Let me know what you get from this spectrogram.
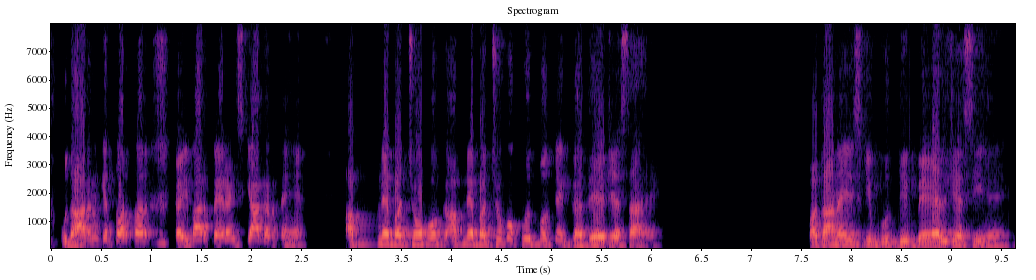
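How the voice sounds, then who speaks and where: A man with a notably high voice delivers an earnest sermon as a pastor over a video call. He often stops to pose rhetorical questions to his listeners.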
